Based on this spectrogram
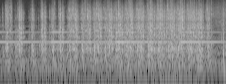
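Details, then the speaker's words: Salvage auction car with corroded battery terminals, ground moved around: quick uneven clicking about twice a second over thin whine, good strong starter click but no cranking; suspected terminal, starter or locked-up engine. Starter clicking, no start. "I have moved my ground around as much as possible. It seems like it's getting a good strong click from the starter."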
